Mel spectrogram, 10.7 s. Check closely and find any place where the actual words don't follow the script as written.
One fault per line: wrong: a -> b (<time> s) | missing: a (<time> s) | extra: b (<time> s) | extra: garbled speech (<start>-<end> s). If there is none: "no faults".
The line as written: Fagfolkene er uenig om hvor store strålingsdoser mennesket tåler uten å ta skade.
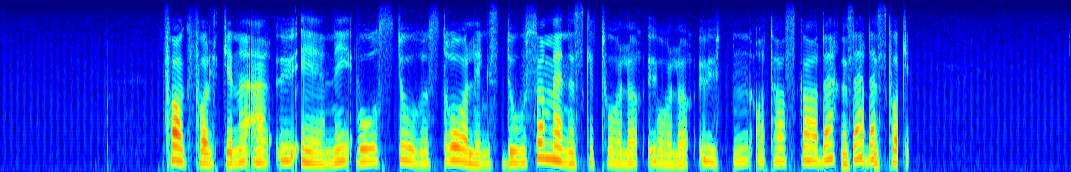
missing: om (3.4 s)
extra: tåler (6.6 s)
extra: garbled speech (8.4-9.1 s)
